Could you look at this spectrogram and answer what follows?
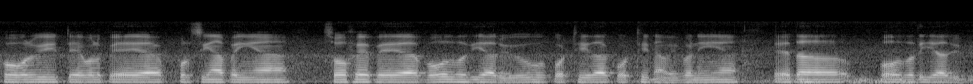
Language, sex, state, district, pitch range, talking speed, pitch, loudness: Punjabi, male, Punjab, Kapurthala, 110-115 Hz, 140 wpm, 110 Hz, -19 LUFS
